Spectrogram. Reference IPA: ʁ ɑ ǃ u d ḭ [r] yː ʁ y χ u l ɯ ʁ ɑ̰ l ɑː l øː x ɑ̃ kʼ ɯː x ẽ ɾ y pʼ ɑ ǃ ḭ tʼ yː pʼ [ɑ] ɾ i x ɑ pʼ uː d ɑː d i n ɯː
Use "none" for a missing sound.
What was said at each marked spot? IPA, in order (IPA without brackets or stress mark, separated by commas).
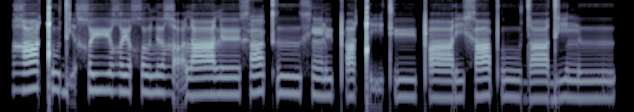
χ, ɑː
